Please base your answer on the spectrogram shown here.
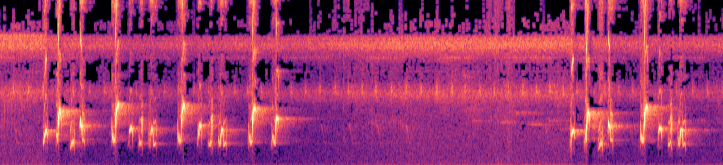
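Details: Moulting bulbul singing lure song: bright four-note whistled phrases repeated about once a second, a pause of several seconds, then two more phrases; a constant faint high-pitched hum underneath.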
